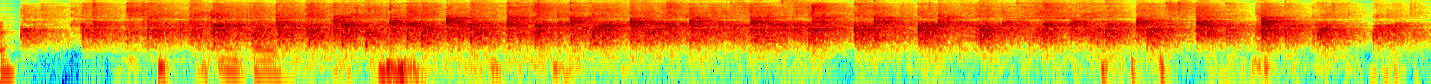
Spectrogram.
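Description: An audience breaks into steady applause, dense overlapping hand claps sustained at an even, fairly loud level for several seconds, with a few faint voices mixed in.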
